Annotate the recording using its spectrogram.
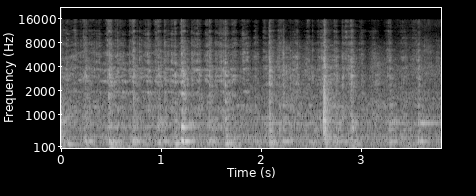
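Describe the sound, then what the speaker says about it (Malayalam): A spoon scrapes and stirs maida flour batter in a bowl, close and fairly quiet, with rhythmic rubbing strokes and a couple of sharper knocks against the bowl's side. "ഇത് നല്ലപോലെ നമ്മൾ മിക്സ് ചെയ്യണേ"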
